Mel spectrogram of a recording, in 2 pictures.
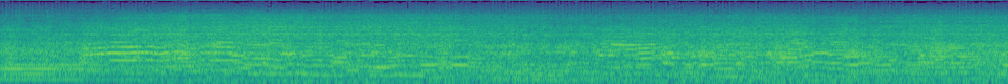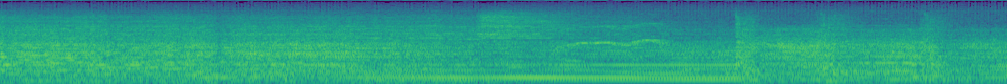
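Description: Live blues-rock band playing loud electric guitars over bass and drums. A long held chord rings from about seven seconds in, with guitar string bends over it.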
